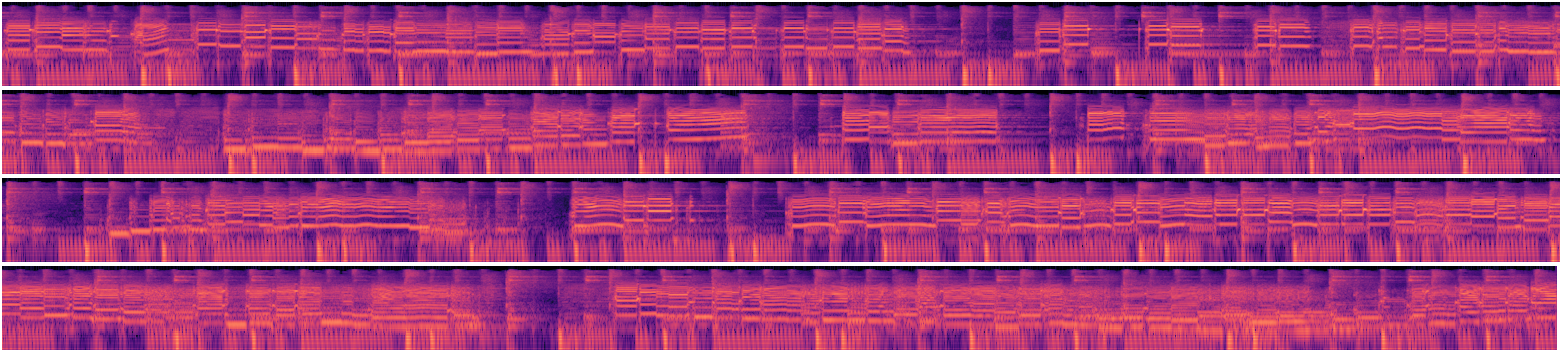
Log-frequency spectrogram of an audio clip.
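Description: Music Man Reflex electric guitar, with a chambered basswood body and maple top, played as a lead solo. It runs fast single-note lines that sweep down and back up the neck.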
